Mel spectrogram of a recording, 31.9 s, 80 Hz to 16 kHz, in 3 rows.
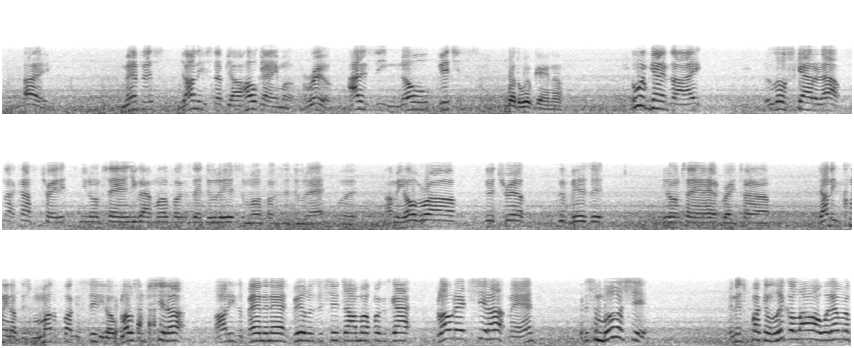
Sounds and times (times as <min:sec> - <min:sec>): Speech: 0:00.3 - 0:00.6, 0:01.5 - 0:07.0, 0:07.8 - 0:08.8, 0:09.4 - 0:18.2, 0:18.9 - 0:20.2, 0:20.8 - 0:27.9, 0:28.5 - 0:29.4, 0:30.3 - 0:31.8.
